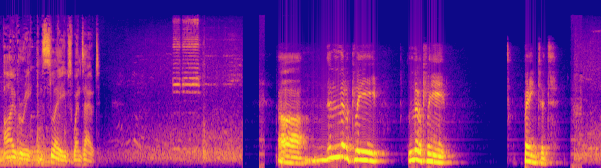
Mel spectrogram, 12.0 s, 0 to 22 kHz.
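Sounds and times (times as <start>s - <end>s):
street traffic: 0.0s - 5.3s, 11.4s - 12.0s
short car horn toot: 3.5s - 4.8s.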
